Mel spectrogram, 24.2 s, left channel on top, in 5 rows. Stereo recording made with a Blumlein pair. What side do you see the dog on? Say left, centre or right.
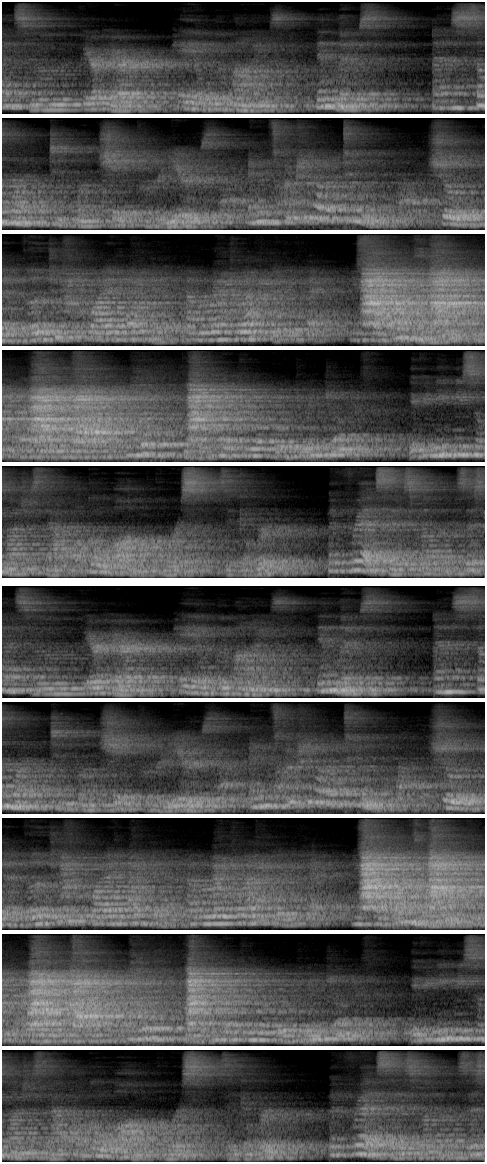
right.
